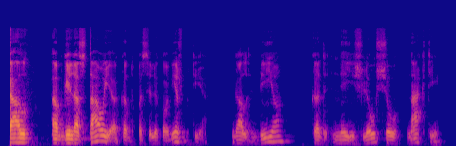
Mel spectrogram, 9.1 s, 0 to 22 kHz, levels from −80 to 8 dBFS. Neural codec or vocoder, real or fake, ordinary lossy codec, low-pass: vocoder, 22.05 kHz, 80 mel bands, WaveNeXt; fake; AAC, 48 kbps; 9.9 kHz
